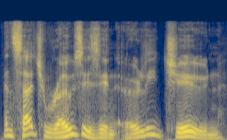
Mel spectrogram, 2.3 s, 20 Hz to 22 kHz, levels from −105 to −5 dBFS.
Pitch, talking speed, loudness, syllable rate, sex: 135 Hz, 160 wpm, -16 LUFS, 3.7 syllables/s, male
